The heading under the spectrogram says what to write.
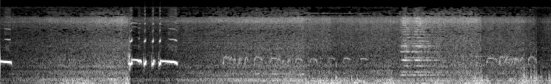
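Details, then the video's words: Silver zebra dove singing in the long ngalung style: one loud stuttered cooing phrase of quick notes ending in a drawn-out coo. A fainter dove answers in the background over steady low rumbling noise. "Perkutut silver jos suara ngalung bikin yg malas jdi ikut nyaut"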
